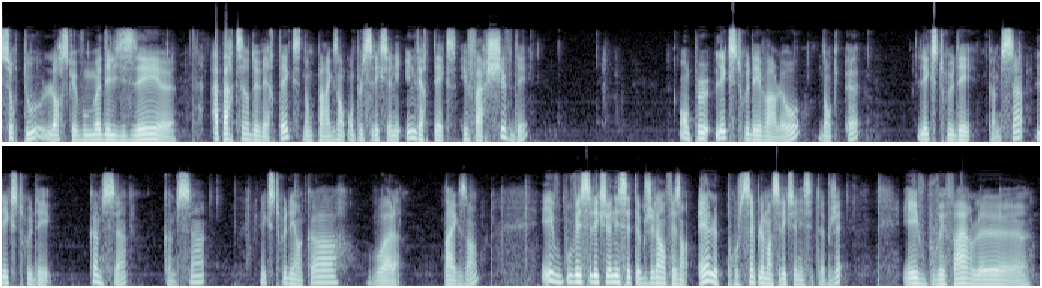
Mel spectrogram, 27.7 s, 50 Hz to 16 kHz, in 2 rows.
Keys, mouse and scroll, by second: 0.5 KP_1, 1.1 z, 1.7 a, 1.9 a, 3.0 a, 5.6 middle click, 6.4 shift+d, 8.2 middle click, 9.0 middle click, 9.4 e, 10.1 middle click, 10.5 click, 12.2 e, 13.6 e, 15.2 click, 15.5 e, 16.6 click, 17.1 e, 18.0 e, 20.2 Tab, 20.5 z, 20.7 Tab, 23.2 l, 24.6 g.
